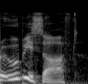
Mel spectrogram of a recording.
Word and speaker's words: Ubisoft: Well, good for Ubisoft.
